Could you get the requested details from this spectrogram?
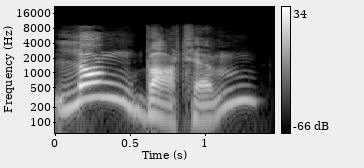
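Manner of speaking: high, slow, drawn-out question; high-pitched mocking query; gleeful villainess. A narrator's reading. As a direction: echo the name high and loud with wicked relish. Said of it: "repeated Bellatrix".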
